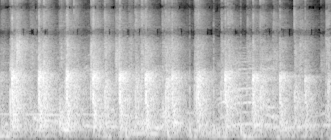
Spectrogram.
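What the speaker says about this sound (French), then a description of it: "Clap for the word of God." A church congregation claps in a steady, fast rhythm, many hands striking together in even, repeated beats that fill the room, with no talking over them.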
